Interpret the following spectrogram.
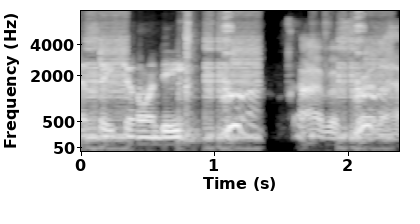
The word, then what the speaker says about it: Keeshond: Keeshond is how most people pronounce it. Keeshond.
